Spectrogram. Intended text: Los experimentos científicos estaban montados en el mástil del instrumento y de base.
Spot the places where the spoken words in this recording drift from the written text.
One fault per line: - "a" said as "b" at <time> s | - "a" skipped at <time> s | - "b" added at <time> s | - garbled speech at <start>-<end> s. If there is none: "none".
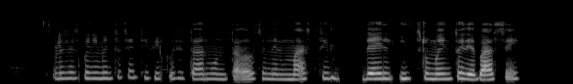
none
